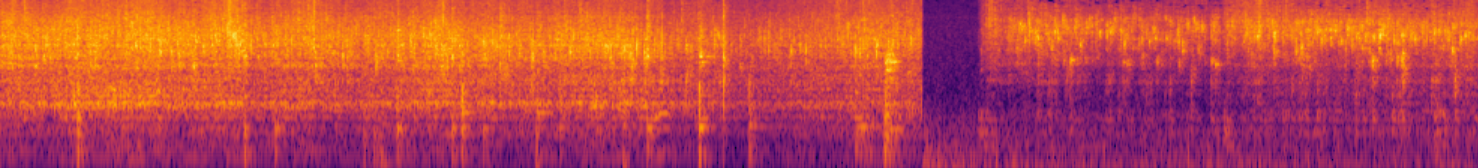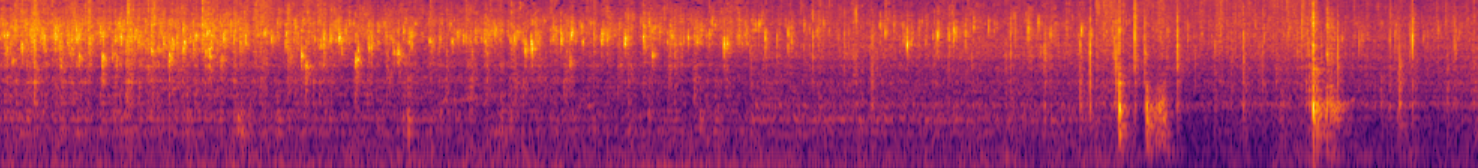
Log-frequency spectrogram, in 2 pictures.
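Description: Paneer cubes sizzling loudly in hot oil in a steel kadai. After a sudden break about eight seconds in, a quieter crackling sizzle of chopped onions frying as they are stirred with a spoon, with two sharp knocks near the end.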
